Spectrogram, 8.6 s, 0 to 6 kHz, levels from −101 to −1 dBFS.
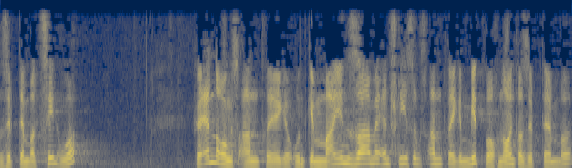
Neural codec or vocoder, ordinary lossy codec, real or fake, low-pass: none; none; real; 5.4 kHz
